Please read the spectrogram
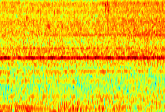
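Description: Low, fluctuating rumble of wind buffeting a phone's microphone outdoors, with faint held music notes underneath that fade near the end.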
